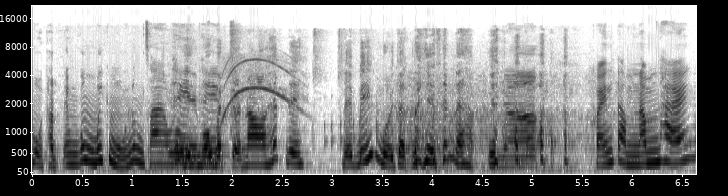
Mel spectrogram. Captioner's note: laughing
